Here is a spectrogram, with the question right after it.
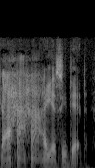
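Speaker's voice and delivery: very soft, low chuckled aside; quiet mock gloating. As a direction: gloat softly to yourself. Secretly gloating at autograph crowd.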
